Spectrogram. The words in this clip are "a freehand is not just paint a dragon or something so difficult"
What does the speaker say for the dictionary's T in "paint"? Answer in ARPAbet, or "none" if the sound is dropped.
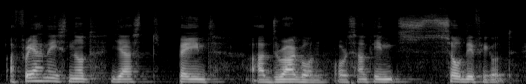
T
